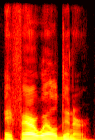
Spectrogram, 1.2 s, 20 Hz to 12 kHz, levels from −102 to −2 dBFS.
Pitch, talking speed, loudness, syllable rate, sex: 125 Hz, 150 wpm, -16 LUFS, 5.7 syllables/s, male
